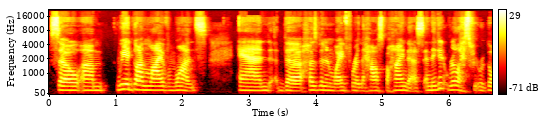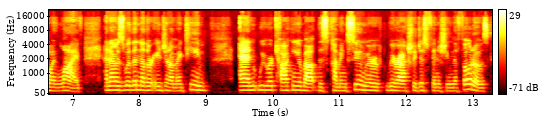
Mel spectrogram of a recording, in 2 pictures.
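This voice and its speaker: Hoarse woman, lowish voice, chatty storyteller, casual interview guest. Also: fairly even intonation, fairly quick, fairly bright tone. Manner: chatty, storytelling, laughs easily. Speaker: real estate agent, podcast guest.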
